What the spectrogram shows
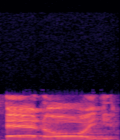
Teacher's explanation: ele é acentuado ooi oi seguida ou não de s herói a última sílaba é forte é uma oxítona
